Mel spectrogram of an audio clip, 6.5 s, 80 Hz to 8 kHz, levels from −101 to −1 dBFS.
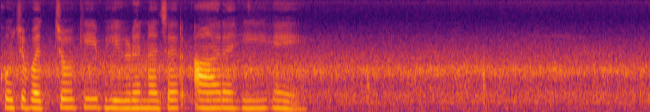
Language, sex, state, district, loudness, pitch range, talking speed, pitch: Hindi, female, Rajasthan, Jaipur, -24 LUFS, 200-215 Hz, 75 wpm, 205 Hz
